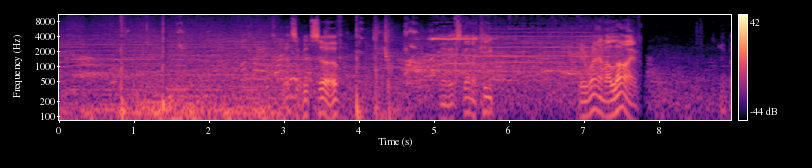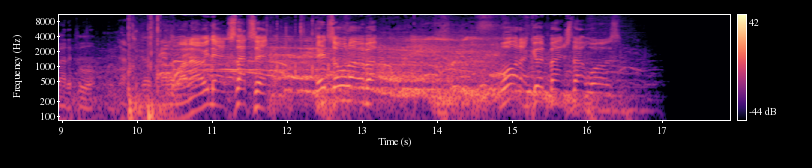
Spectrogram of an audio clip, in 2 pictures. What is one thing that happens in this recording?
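A crowd cheers and roars in a large echoing arena.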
